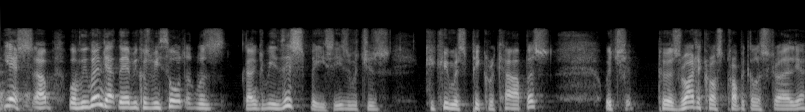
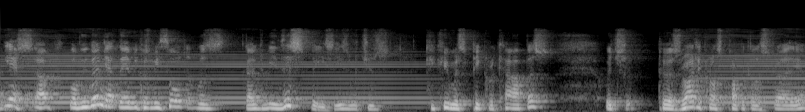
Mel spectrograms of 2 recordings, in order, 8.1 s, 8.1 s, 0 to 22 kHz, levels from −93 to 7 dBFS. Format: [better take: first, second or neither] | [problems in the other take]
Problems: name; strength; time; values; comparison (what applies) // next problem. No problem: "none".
first | background sound (Bowed string instrument); 14 dB below the speech // room echo; dies away in 0.5 s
